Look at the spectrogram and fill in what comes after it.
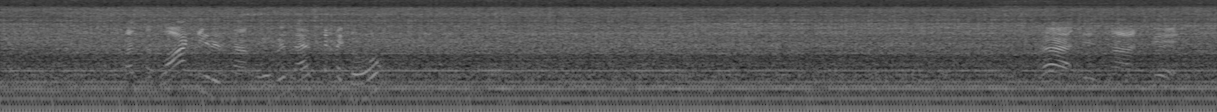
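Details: Apache diesel generator with no glow plugs, in freezing weather, after being reassembled and heat put on the needle that was likely stuck or iced up: steady, even thrum with a deep low hum, no misses or knocks; normal idle.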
